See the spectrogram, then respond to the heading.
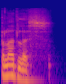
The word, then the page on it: bloodless: British English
